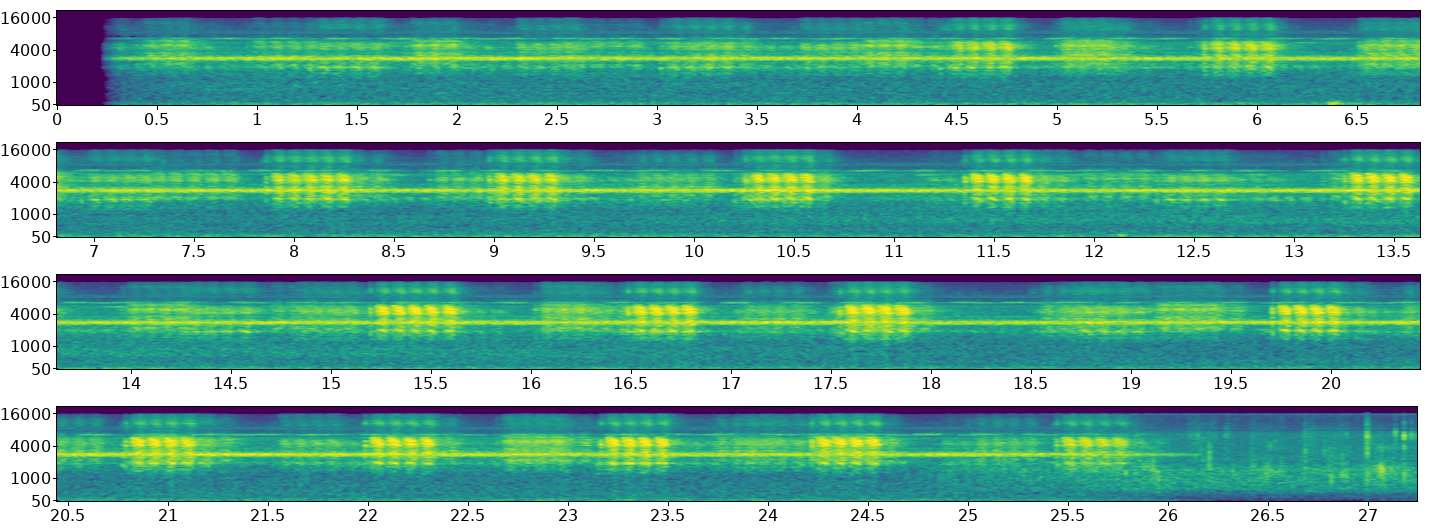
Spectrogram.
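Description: Night chorus of calling insects: a steady, high-pitched trill throughout, with short trilled calls repeating about once a second over it. It cuts off suddenly at the end.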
